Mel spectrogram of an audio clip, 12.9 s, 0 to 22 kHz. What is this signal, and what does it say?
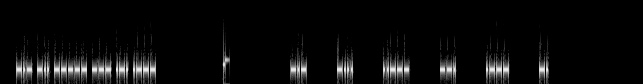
Morse code, heard as a keyed tone, about 35 wpm, spaced as for 18 wpm, 700 Hz. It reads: KD0ORJ KB2GJN
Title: USA Call Signs - 6 Characters - 6x Character Spacing - 35wpm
